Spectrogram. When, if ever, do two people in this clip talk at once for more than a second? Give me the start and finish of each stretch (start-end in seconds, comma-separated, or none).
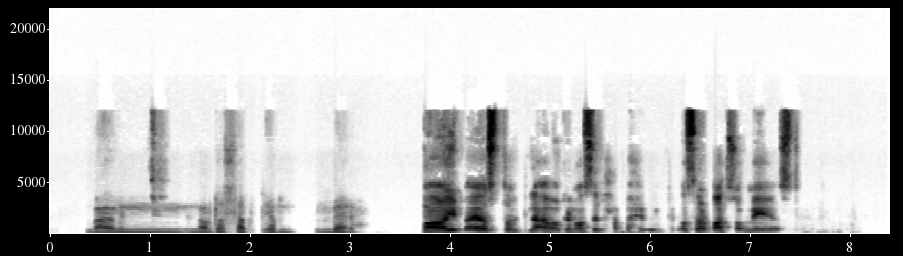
none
